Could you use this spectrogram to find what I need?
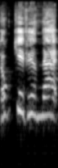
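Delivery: put-on, very high-pitched screaming yell. Retelling mom objecting when handed a joint: imitating mom yelling. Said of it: "I remember my mom yelling".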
